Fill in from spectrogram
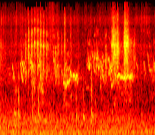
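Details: Young chicks pecking at rice utter soft high cheeps, ending in two louder, sharper piping notes over background tapping and shuffling.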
